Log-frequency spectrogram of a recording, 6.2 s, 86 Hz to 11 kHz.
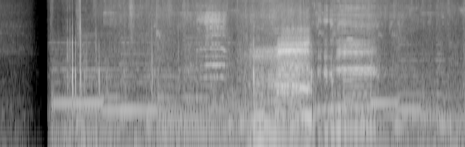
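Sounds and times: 
sheep bleating: 2.5s - 5.2s.

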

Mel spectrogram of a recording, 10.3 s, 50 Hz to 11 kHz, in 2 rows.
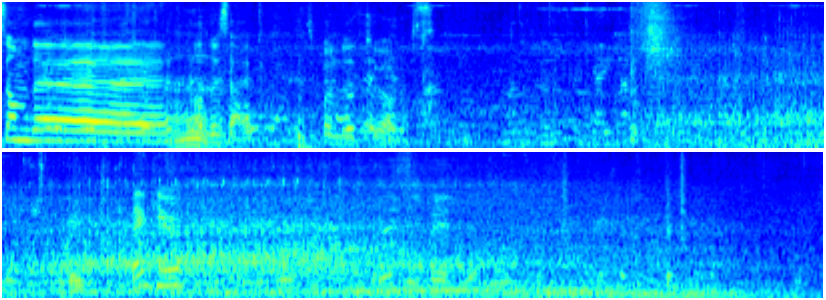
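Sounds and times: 
speech: 0.0s - 3.0s, 5.2s - 7.1s, 7.8s - 8.3s
bus engine droning inside a moving bus in Spain: 1.6s - 10.2s.

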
